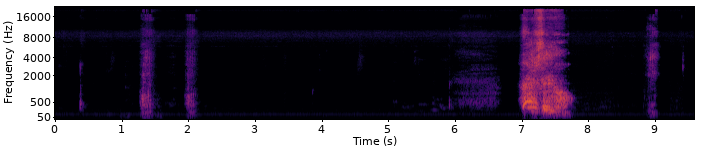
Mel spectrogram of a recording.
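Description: Several quick sniffs, a short breath in, then one loud explosive sneeze followed by another sniff; a single big sneeze.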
